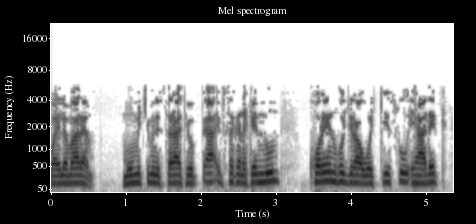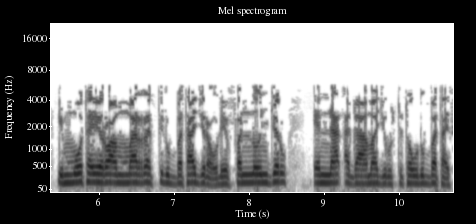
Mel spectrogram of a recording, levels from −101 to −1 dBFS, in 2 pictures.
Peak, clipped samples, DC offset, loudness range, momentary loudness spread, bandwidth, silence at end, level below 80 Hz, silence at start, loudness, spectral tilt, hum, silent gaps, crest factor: -2 dBFS; under 0.1%; under 0.1%; 2 LU; 7 LU; 6 kHz; 0.05 s; -52 dBFS; 0 s; -19 LUFS; -5 dB/octave; none; none; 16 dB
